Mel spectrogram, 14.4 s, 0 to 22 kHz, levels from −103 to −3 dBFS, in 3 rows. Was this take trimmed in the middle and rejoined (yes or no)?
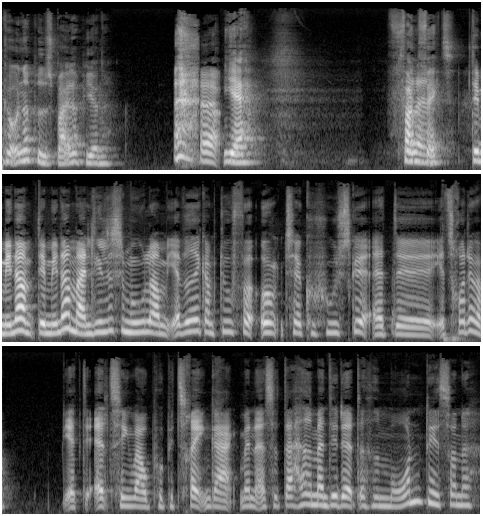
yes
